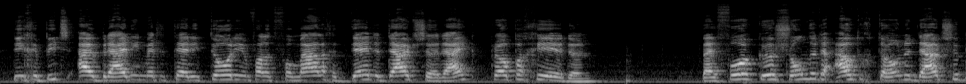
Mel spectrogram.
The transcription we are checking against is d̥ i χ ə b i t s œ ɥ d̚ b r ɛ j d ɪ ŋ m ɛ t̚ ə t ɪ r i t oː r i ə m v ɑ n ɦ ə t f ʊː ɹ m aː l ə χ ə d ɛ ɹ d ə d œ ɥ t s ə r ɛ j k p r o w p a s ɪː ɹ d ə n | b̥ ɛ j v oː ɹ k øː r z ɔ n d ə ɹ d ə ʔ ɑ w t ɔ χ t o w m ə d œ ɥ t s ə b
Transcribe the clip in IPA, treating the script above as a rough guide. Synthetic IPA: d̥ i χ ə b i t s œ ɥ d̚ b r ɛ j d ɪ ŋ m ɛ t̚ ə t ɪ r i t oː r i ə m v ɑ n ɦ ə t f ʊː ɹ m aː l ə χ ə d ɛ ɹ d ə d œ ɥ t s ə r ɛ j k p r o w p a χ ɪː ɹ d ə n | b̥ ɛ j v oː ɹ k øː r z ɔ n d ə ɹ d ə ʔ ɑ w t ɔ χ t o w n ə d œ ɥ t s ə b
